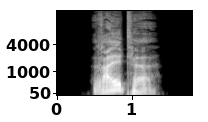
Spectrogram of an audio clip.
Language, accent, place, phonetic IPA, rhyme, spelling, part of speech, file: German, Germany, Berlin, [ˈʁaltə], -altə, rallte, verb, De-rallte.ogg
- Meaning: inflection of rallen: 1. first/third-person singular preterite 2. first/third-person singular subjunctive II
